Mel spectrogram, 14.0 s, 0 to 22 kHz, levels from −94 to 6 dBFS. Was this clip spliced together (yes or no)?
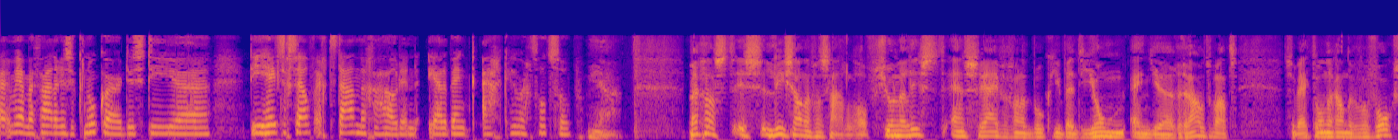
no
